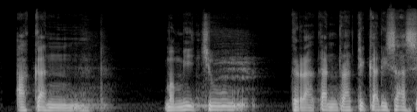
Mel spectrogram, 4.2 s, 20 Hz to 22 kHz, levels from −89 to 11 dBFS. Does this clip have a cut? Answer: no; 0 cuts

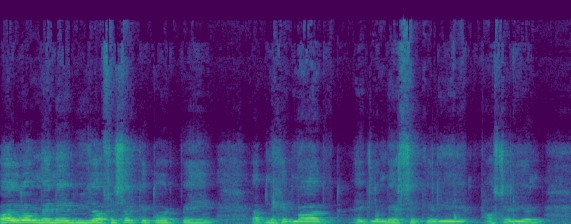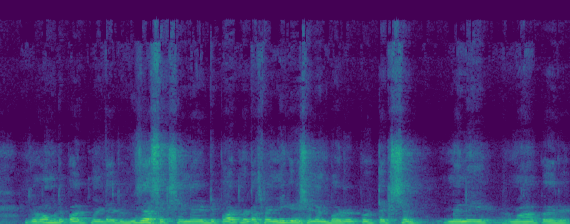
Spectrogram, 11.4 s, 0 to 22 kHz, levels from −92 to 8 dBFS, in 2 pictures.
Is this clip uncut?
yes; 0 cuts

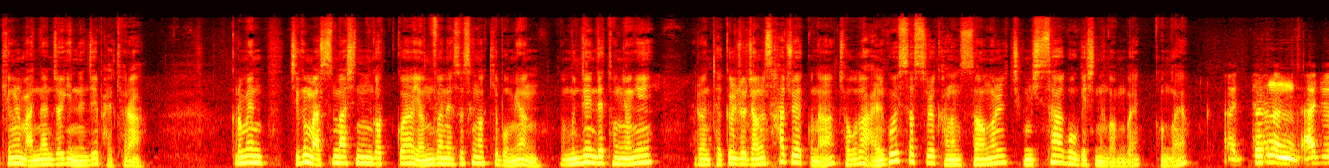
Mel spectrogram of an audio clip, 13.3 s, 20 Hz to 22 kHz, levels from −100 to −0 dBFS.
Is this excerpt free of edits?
yes; 0 cuts

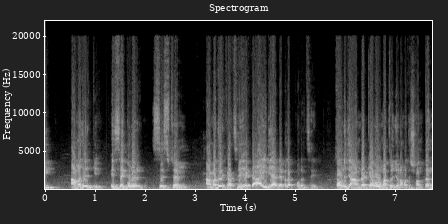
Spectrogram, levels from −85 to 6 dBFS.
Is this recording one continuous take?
no; 1 cut; at 1.2 s

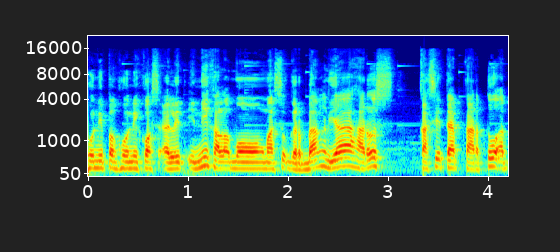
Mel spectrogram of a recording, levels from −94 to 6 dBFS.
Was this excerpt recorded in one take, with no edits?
yes; 0 cuts

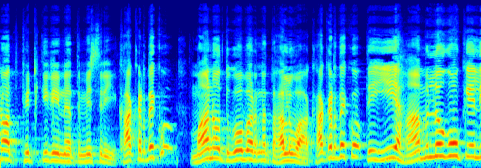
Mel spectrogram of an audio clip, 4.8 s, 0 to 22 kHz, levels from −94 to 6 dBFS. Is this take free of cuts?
no; 2 cuts; at 1.8 s, 3.7 s

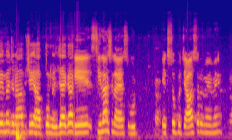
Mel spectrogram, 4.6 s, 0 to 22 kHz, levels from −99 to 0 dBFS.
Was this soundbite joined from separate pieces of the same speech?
yes; 1 cut; at 1.5 s

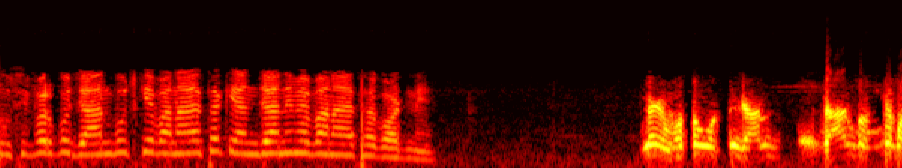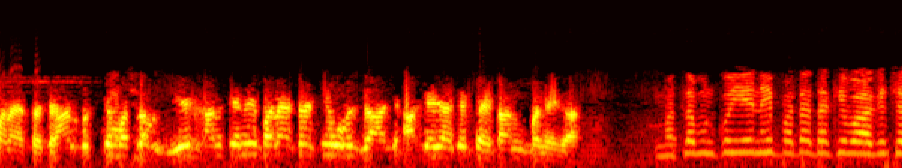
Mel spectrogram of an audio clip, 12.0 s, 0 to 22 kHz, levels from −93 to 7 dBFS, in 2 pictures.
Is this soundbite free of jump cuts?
yes; 0 cuts

